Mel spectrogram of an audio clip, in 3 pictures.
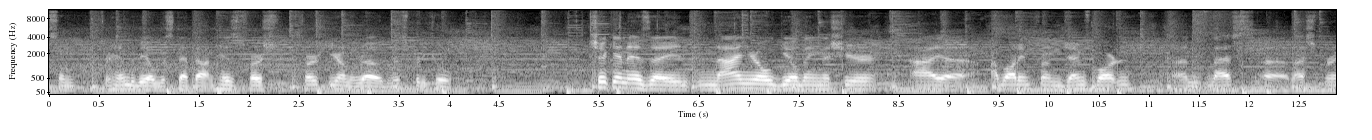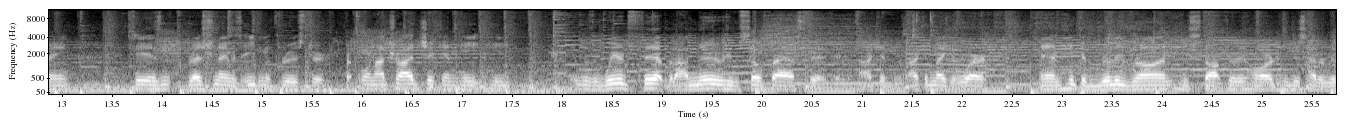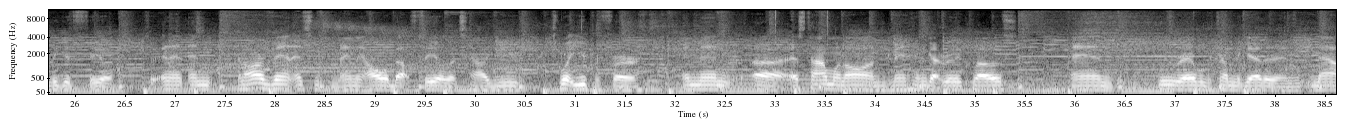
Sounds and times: Speech: 0.0s - 4.0s, 5.4s - 13.1s, 13.7s - 17.5s, 18.1s - 35.4s, 36.0s - 38.6s
Music: 0.0s - 38.6s.

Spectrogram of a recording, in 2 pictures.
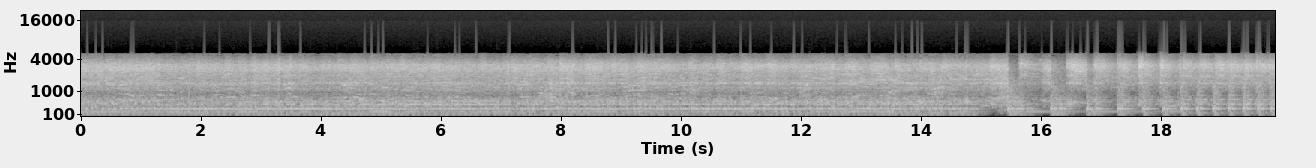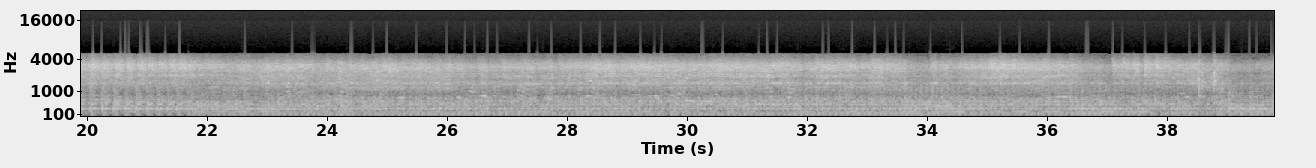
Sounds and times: Speech: 0.0s - 39.7s
Music: 6.6s - 39.7s.

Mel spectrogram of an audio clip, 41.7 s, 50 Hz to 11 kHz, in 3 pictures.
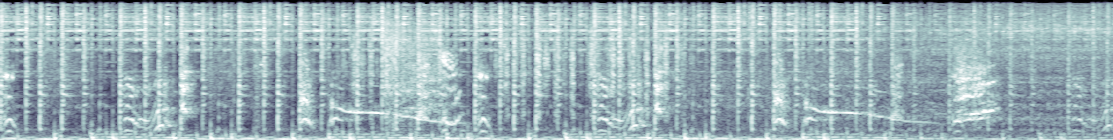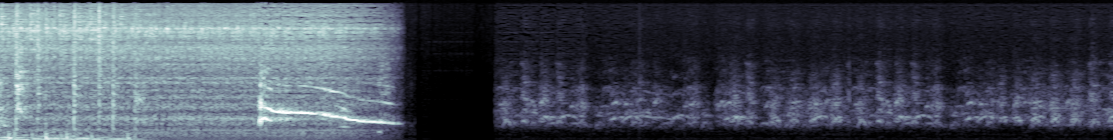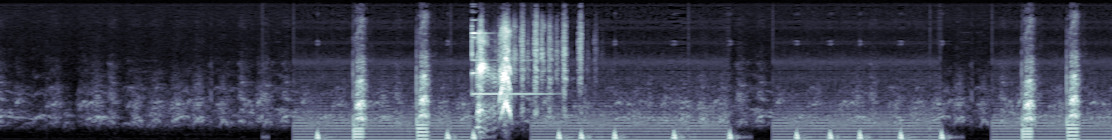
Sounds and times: Music: 0.0s - 15.8s, 31.6s - 41.7s
Bow-wow: 3.8s - 4.0s, 9.7s - 10.0s, 20.1s - 31.6s, 32.2s - 33.2s, 33.8s - 37.6s, 38.2s - 41.7s
Howl: 3.8s - 5.8s, 9.7s - 12.6s, 17.2s - 19.0s
Whimper (dog): 9.7s - 12.6s, 17.2s - 19.0s
Yip: 20.2s - 31.5s, 33.8s - 34.9s.

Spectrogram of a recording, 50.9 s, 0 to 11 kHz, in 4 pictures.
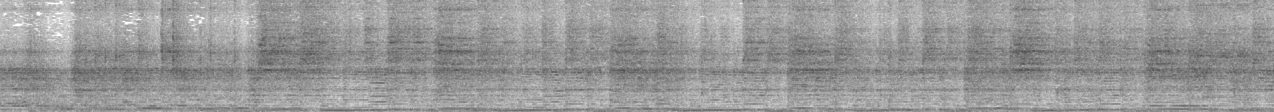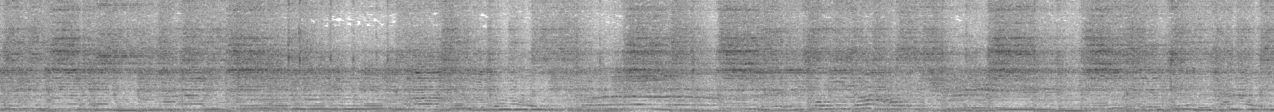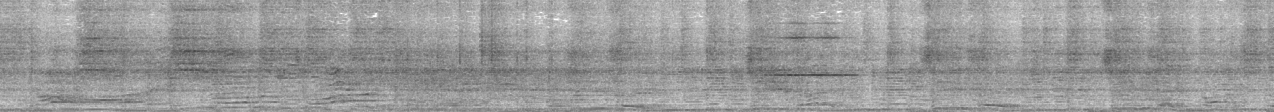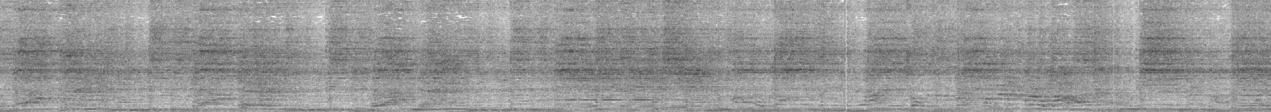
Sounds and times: Music: 0.0s - 50.9s.

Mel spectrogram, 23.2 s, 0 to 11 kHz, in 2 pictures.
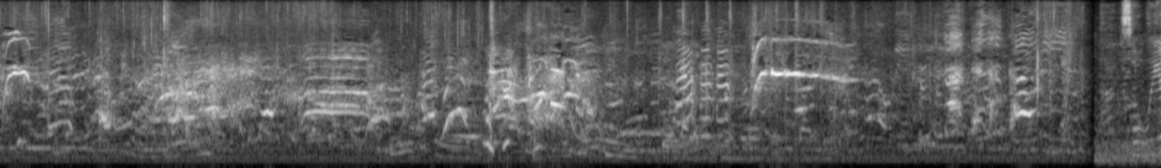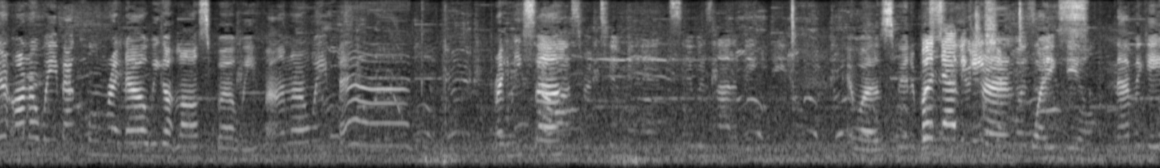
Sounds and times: Children playing: 0.0s - 23.2s
Outside, urban or manmade: 0.0s - 23.2s
Child speech, kid speaking: 5.6s - 12.9s, 16.7s - 22.6s.

